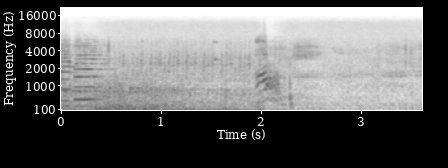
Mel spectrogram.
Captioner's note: ambulance stops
